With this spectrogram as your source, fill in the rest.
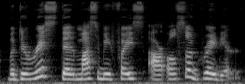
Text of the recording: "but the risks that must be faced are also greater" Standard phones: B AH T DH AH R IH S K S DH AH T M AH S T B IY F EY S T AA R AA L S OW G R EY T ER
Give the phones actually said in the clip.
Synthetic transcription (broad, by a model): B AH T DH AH R IH S K S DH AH T M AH S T B IY F EY S T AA R AA L S OW G R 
